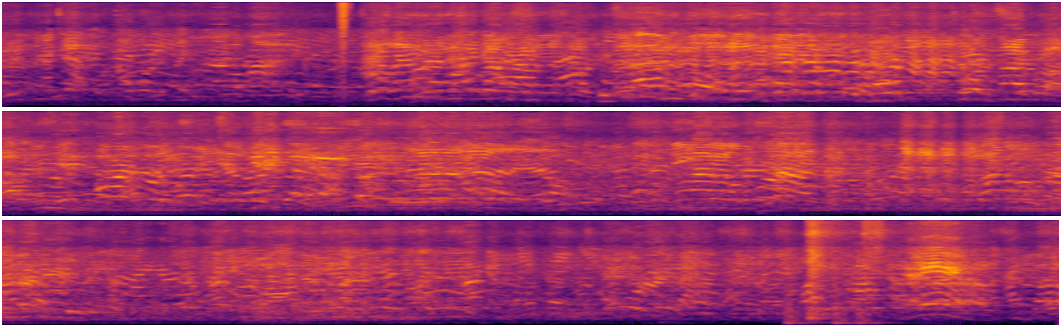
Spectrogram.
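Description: Men and women chat nearby in a crowd.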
